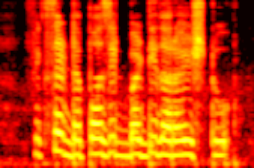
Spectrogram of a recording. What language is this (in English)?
Kannada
